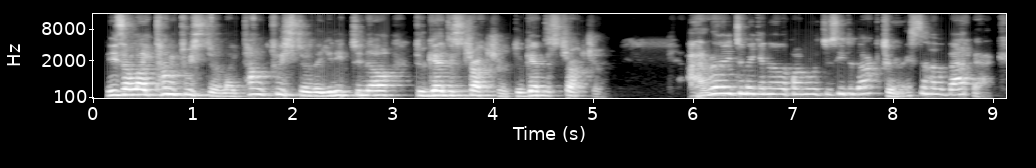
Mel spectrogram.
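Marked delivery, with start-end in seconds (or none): 6.0-9.1 fast, rattled-off delivery. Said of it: "Can you say it quickly?".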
